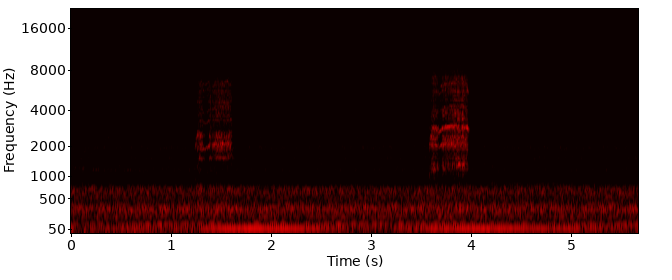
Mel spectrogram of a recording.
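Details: Two rasping, hissy screeches, well over two seconds apart, come from wild barn owls in a nest box as the male brings the female a mouse, with a faint steady hum in the background.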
